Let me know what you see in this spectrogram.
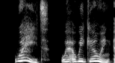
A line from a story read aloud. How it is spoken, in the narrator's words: Lena is leveraging all of her weight against Kara's grip, shrieking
